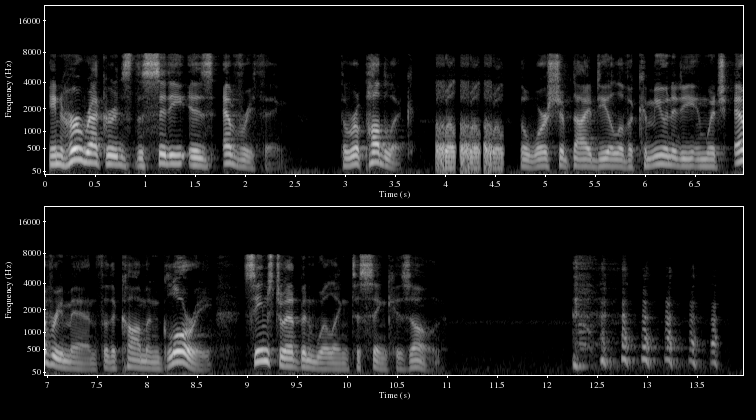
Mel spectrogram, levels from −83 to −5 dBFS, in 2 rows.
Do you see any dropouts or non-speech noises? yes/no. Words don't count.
yes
